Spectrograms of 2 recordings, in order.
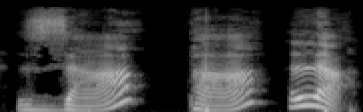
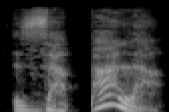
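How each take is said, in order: First: "zapala" slowly as za, pa, la; three spaced beats in "zapala"; syllable by syllable. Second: Said in the usual way. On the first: Shown as a demonstration. Teacher solving a word riddle, "zapala" slowly built by syllable. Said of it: "Składa się z trzech sylab". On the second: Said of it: "czyli zapala".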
